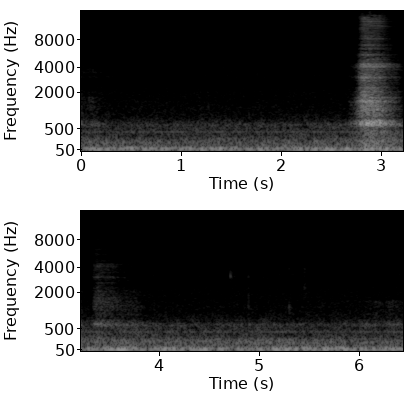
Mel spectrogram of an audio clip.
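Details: Forceful uncovered sneeze with a short follow-on sound during a cold, runny nose, sneezer alone and doubled over in a parked car; low car-interior rumble.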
